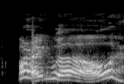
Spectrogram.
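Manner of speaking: voice cracking. Wrapping up a chat before moving to the news: voice cracking. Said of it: "as my voice cracks".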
